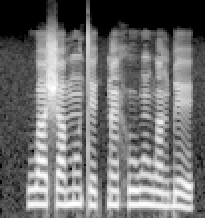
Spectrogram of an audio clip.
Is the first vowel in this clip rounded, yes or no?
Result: no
